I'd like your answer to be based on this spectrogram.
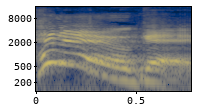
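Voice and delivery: high, loud, posh English accent.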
